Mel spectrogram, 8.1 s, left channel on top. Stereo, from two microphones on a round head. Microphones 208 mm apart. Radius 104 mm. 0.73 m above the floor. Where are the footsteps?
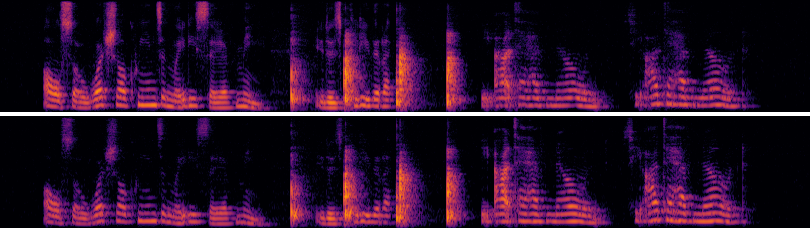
10° left (ahead or behind), 3 m; by 4.6 s 5° right (ahead or behind), 2.5 m.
